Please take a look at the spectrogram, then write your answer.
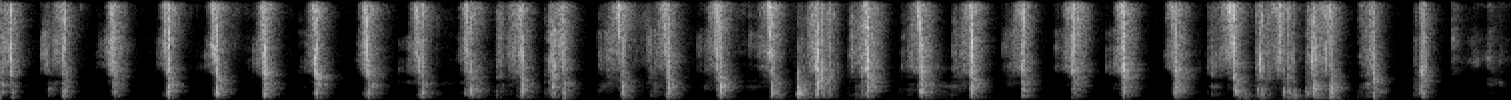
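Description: A deck of tarot-style reading cards being shuffled by hand, a rapid run of crisp, evenly spaced riffling snaps, close and clear with no talking.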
